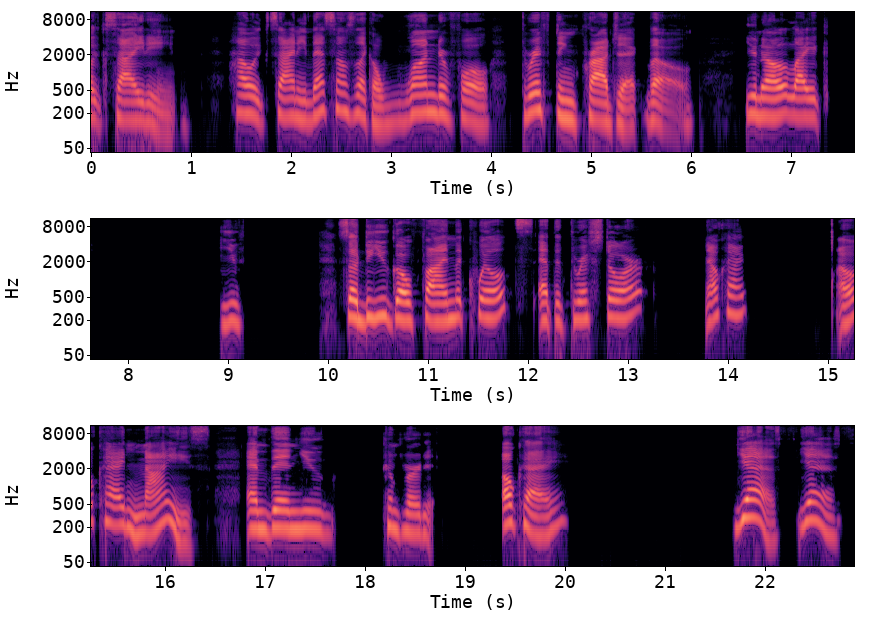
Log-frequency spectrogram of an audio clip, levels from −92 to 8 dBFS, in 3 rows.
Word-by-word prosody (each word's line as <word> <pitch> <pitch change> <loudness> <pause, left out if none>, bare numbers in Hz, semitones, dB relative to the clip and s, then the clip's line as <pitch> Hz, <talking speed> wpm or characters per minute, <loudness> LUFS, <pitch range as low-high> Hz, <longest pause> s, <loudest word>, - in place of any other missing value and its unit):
exciting, 155 - -2 0.5
how 200 -1 +1
exciting. 175 0 -2
That 200 +4 -1
sounds 220 -5 -4
like 180 -7 -2
a 130 - 0
wonderful 155 -1 -1 0.3
thrifting 195 -7 0
project 145 -6 +2
though, 150 -3 -3 0.5
you 195 0 -1
know, 185 +1 +5
like 175 -3 +1 1.5
You've 180 0 -7 0.9
So 225 -2 +6
do 205 +2 +1
you 230 +1 +2
go 200 -2 +7
find 195 +1 +3
the 220 - -1
quilts 230 +8 -2
at 200 0 +2
the 195 - -4
thrift 205 +5 -4
store? 230 +6 0 0.6
Okay. 250 +5 -2 0.9
Okay, 220 +3 0
nice, 160 - -3 0.3
and 190 -1 +2
then 190 -1 +3
you 185 -4 -3 0.5
convert 175 -5 -2
it? 145 - -11 0.7
Okay. 215 -3 +2 1.7
Yes. 260 - +3
Yes. 215 - -2
190 Hz, 95 wpm, -24 LUFS, 160-215 Hz, 1.7 s, go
